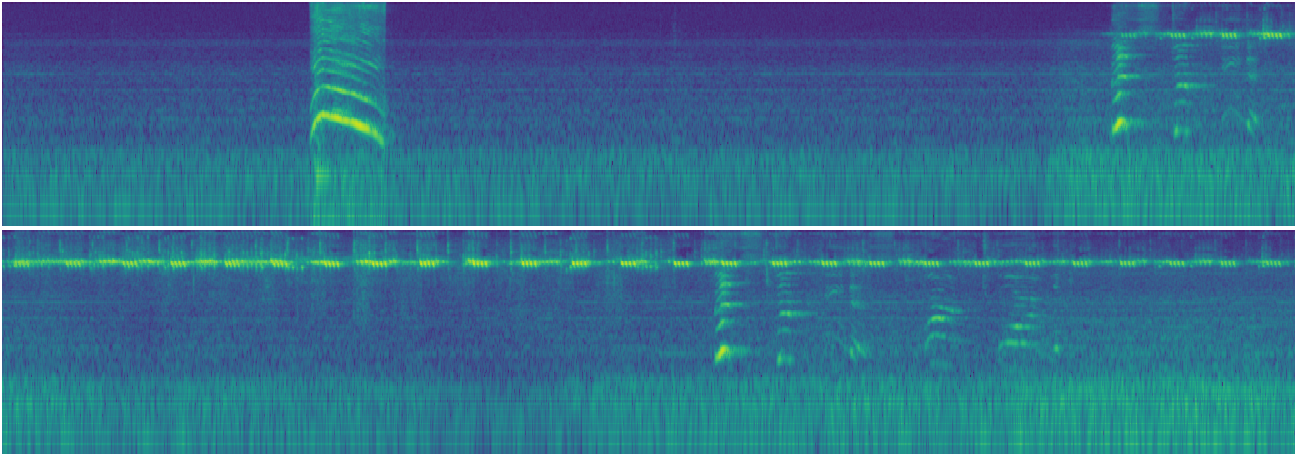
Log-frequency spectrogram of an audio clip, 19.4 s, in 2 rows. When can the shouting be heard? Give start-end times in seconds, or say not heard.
2.3-2.9, 8.3-9.4, 15.0-17.6.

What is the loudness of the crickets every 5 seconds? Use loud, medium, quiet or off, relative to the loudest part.
off, medium, loud, medium.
